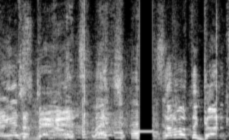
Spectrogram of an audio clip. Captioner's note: beep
